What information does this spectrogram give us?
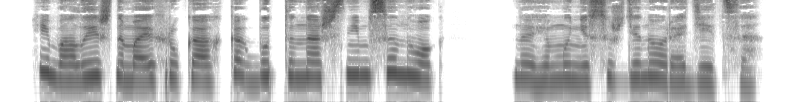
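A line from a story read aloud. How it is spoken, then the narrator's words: Sobbing harder, muffled. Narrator (Russian): Еще сильнее зарыдала Николь, спрятав в ладони мокрое от слез лицо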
